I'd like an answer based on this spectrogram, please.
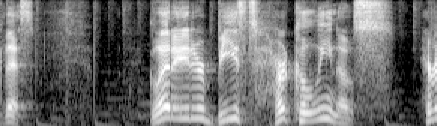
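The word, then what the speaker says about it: Heraklinos: Gladiator Beast Herculinos. Make sure you get all the syllables in there. Herculinos.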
